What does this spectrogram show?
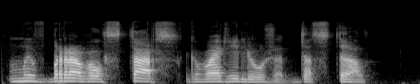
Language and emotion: Russian, angry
